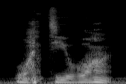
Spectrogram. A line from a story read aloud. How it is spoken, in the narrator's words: I choked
